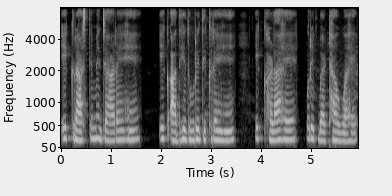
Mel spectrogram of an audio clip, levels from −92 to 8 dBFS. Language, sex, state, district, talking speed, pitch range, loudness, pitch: Hindi, female, Jharkhand, Deoghar, 190 wpm, 195-220 Hz, -22 LUFS, 205 Hz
